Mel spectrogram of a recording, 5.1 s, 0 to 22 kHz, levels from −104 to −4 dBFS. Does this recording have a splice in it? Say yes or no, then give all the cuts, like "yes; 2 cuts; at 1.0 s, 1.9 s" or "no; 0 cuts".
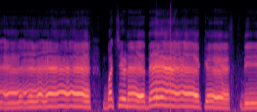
no; 0 cuts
